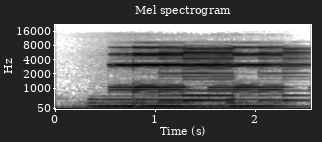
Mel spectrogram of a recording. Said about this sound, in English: It's the sound of an emergency notification, in this case, an Amber Alert loud enough to wake you up if you're sleeping with the phone on. It's designed to get your attention, possibly help save a life.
